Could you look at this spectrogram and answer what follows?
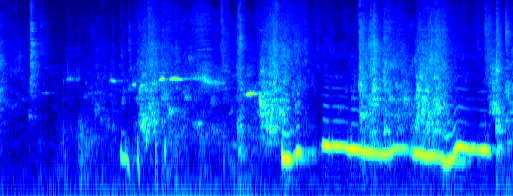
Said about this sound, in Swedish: Och sen, sa syster Lissi, blir man badad så att man luktar gott.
